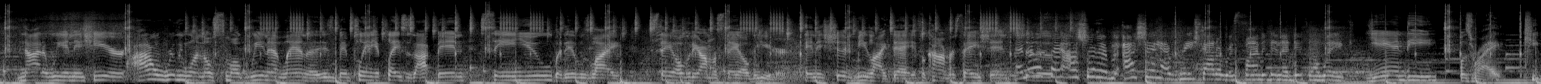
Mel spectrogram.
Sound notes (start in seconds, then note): none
